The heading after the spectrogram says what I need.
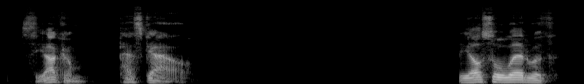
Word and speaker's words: Siakam: name see you camp there Sikkim the Pascal siakam siakam Pascal he also led with eight rebounds that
